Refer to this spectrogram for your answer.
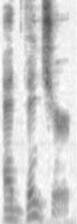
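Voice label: "adventure", Canadian English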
